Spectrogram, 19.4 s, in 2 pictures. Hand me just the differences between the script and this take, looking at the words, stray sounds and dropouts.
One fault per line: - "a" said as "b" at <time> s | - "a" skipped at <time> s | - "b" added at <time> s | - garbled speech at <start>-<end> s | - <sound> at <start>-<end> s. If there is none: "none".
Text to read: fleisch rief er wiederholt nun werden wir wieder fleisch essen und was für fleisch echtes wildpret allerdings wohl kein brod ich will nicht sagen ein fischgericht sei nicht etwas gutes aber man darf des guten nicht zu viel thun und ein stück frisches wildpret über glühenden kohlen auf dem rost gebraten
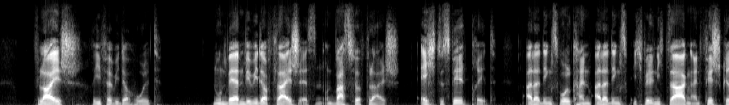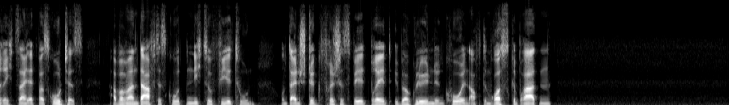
- "brod" said as "allerdings" at 7.9 s
- "nicht" skipped at 10.1 s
